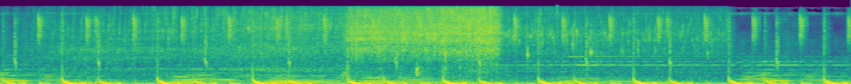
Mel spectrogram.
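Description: Music with a steady kick-drum beat. About three and a half seconds in, a second and a half of sizzling cuts in: minced-meat patties frying in oil in a pan.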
